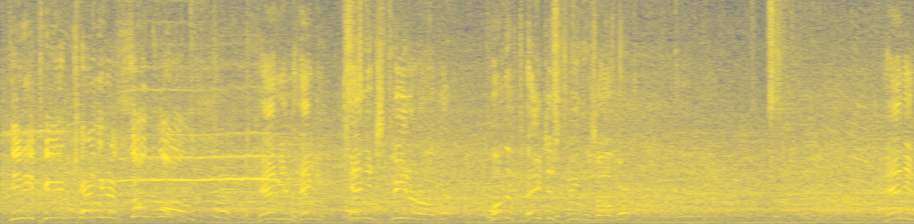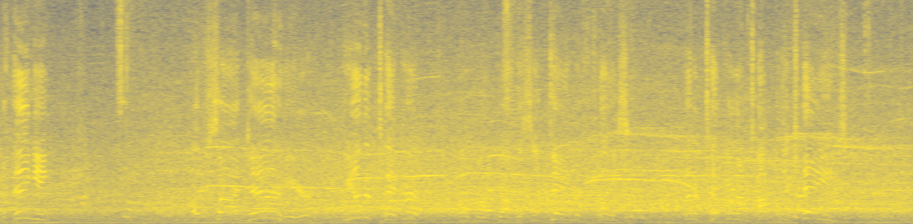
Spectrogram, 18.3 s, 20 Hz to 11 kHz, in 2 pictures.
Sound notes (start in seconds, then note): 2.1 presenter speaking faintly off mic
